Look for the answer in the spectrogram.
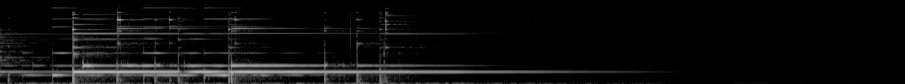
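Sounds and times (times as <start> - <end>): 
Christmas bells ringing: 0.0 - 5.4.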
